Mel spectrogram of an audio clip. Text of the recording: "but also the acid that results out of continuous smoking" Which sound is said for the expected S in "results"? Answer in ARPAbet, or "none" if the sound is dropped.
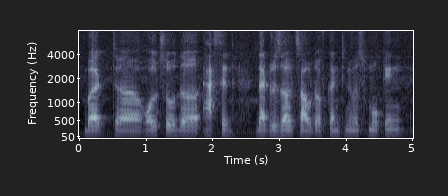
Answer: S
